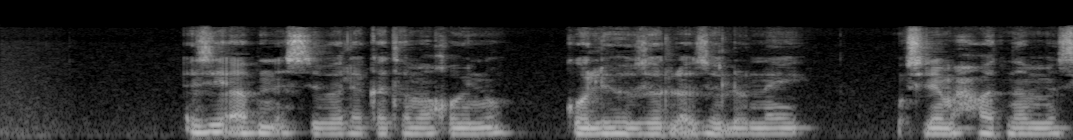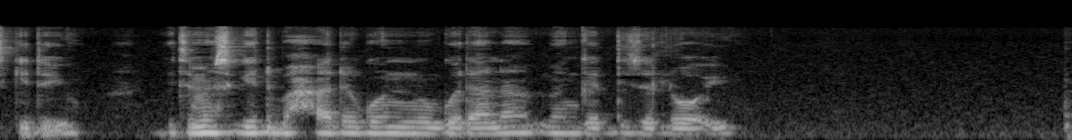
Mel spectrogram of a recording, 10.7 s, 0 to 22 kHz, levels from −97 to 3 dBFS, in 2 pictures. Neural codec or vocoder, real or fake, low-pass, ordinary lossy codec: none; real; 10.8 kHz; MP3, 96 kbps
